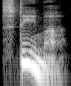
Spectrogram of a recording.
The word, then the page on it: steamer: British English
